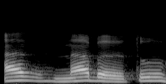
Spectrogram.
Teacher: ذال اس میں سیٹی کی آواز نہیں ہوگی، اذنبتہ نہیں پڑھنا بلکہ ذال زبان کا سرا اوپر کے دانتوں کے اندرونی کنارے سے پڑھا جائے گا، اذنبتہ۔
